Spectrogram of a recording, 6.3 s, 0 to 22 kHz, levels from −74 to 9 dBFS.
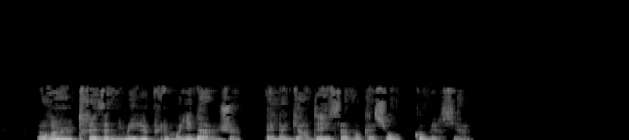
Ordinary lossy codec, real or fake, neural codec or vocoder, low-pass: MP3, 32 kbps; real; none; 10.8 kHz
